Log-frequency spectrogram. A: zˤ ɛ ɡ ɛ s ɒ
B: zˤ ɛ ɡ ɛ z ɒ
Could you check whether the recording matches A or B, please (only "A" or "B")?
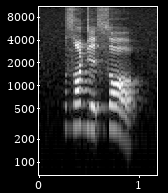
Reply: A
